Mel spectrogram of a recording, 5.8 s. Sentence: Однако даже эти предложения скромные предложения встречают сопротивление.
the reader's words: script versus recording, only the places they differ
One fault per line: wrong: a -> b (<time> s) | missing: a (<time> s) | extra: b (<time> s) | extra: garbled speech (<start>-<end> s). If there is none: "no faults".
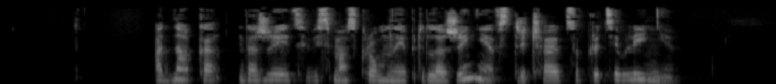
wrong: предложения -> весьма (2.3 s)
